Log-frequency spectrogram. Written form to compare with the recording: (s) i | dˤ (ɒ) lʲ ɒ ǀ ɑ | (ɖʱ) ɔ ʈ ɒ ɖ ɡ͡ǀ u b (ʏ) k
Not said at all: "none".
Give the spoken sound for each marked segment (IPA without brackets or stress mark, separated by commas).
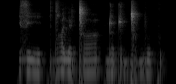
z, ɑ, ɖ, u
